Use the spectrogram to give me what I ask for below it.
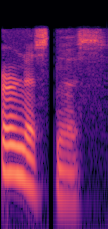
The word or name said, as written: earnestness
